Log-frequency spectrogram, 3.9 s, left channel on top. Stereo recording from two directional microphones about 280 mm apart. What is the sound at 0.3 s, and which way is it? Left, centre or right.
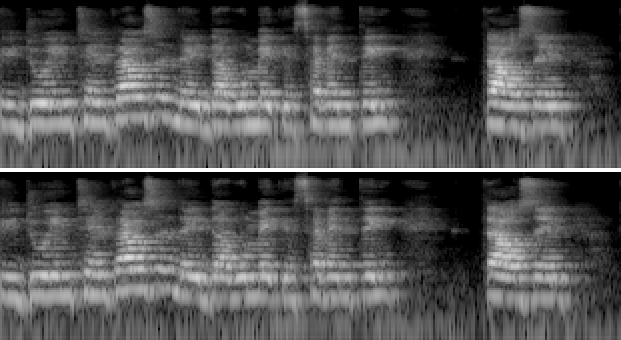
A woman's voice, centre.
